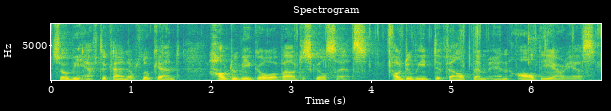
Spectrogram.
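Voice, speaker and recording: A man's voice: low-pitched, fairly even intonation, normal speed, warm tone. An older man from the Netherlands with a Dutch accent, hosting a podcast in a rambling, casual talk full of fillers and restarts. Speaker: podcast host.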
